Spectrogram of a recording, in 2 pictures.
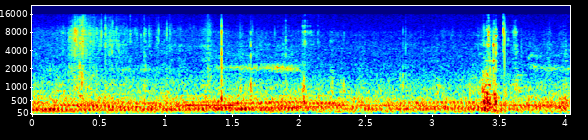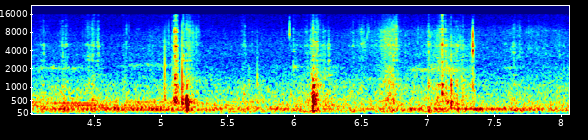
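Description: A hand cultivator scrapes through loose soil.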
